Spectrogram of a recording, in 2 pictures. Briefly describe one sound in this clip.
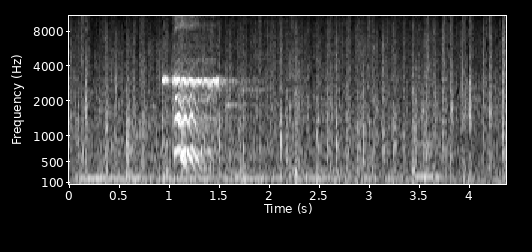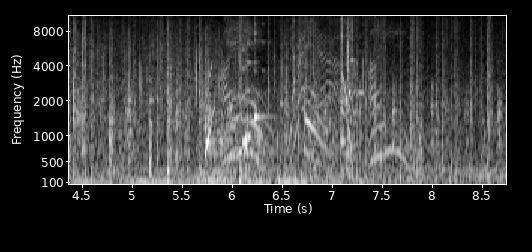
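Small cartoon creatures chirp and squeak in high voices.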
